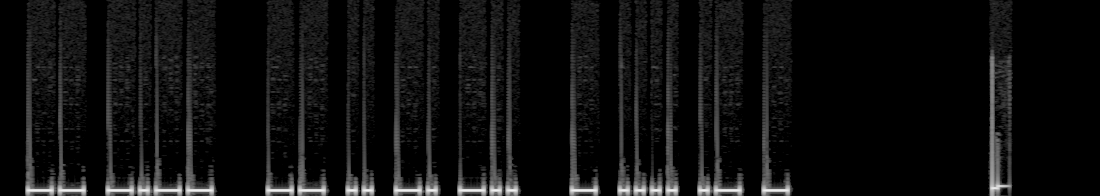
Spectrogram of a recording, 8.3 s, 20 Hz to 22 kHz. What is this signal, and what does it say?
Morse code, heard as a keyed tone, about 20 wpm, 700 Hz. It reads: MY MIND THAT
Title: Sets of 8 Words - 20wpm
